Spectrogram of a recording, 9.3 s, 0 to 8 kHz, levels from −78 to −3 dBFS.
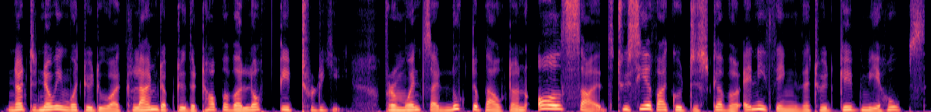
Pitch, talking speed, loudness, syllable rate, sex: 185 Hz, 225 wpm, -18 LUFS, 5.5 syllables/s, female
